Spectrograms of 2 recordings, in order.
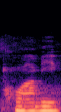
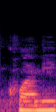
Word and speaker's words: Kwame: how are you doing everybody my name is kwame i also go by the name dark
